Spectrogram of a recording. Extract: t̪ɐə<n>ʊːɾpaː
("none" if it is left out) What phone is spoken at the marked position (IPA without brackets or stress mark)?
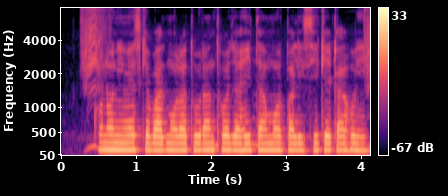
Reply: m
